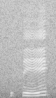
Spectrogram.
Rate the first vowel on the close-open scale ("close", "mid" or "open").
mid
